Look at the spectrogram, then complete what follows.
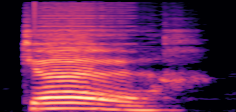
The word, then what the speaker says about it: cœur: Esses todos vão ter o mesmo som, que é praticamente o mesmo som da letra E em francês.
